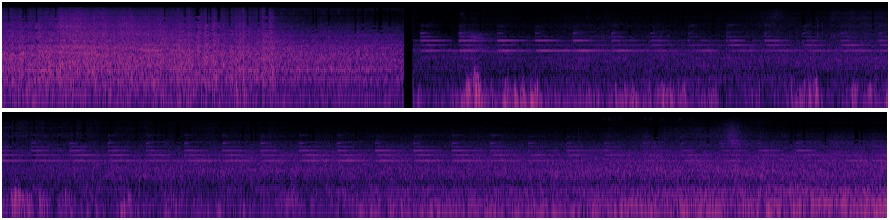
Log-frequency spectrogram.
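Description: Bilevel Metra commuter cars roll past on the rails. After a cut, steady high ringing tones sound over occasional wind gusts on the microphone. A double-headed Metra diesel train approaching grows steadily louder near the end.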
